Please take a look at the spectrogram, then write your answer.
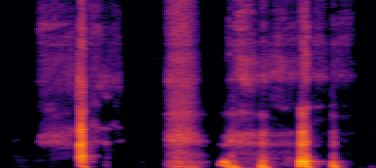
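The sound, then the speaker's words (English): A person coughs repeatedly, a burst of several harsh, loud coughs with a wheezy throat sound in between, and no talking. “As you guys can see, I'm coughing.”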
